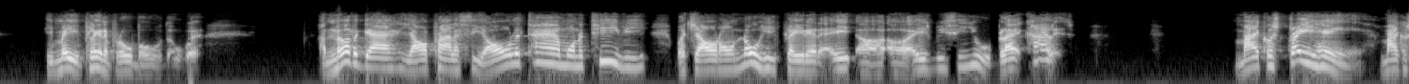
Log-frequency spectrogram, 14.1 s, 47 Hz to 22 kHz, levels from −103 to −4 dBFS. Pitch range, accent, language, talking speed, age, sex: 170-230 Hz, American, English, 145 wpm, 30-49, male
